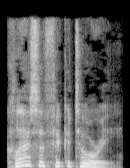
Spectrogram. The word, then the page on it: classificatory: British English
